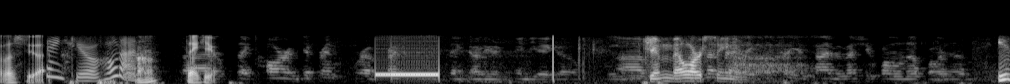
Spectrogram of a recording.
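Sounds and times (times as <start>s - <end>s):
speech: 0.0s - 2.3s, 4.8s - 7.7s, 8.3s - 10.0s
telephone line tone as a call is transferred to voicemail: 3.8s - 4.4s.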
